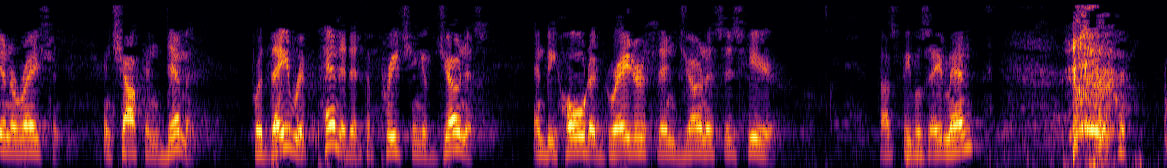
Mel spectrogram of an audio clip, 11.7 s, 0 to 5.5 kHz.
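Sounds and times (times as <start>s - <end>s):
speech: 0.0s - 7.9s, 8.8s - 11.4s
brief quiet breath: 0.6s - 1.1s, 4.9s - 5.3s, 9.9s - 10.7s
harsh throaty cough: 10.6s - 11.6s.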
